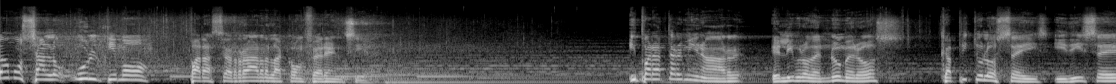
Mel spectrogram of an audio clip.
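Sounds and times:
speech: 0:00.0 - 0:04.2, 0:06.3 - 0:11.1
audience applause: 0:00.0 - 0:05.8.

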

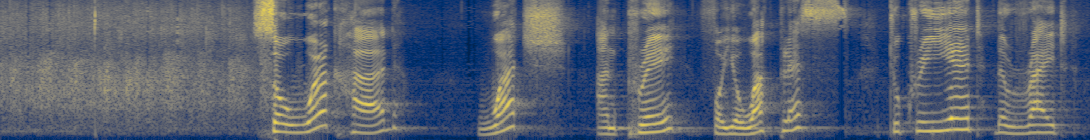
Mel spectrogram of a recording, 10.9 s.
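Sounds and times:
audience clapping: 0:00.0 - 0:03.0
speech: 0:02.6 - 0:04.1, 0:04.8 - 0:10.8.

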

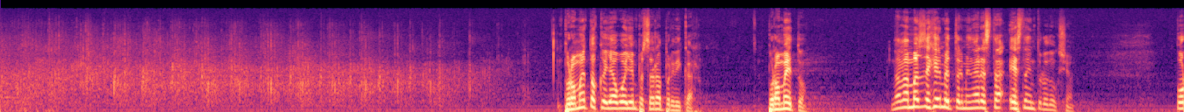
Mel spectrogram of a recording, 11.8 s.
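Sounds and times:
audience clapping loudly: 0:00.0 - 0:05.4
speech: 0:05.7 - 0:08.2, 0:08.9 - 0:11.0.

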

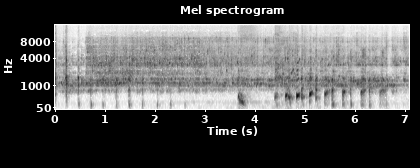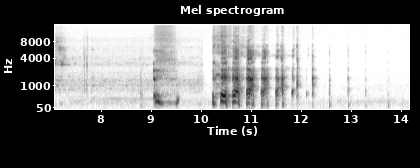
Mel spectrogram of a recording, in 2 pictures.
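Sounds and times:
laughter: 0:00.0 - 0:02.8, 0:03.7 - 0:06.8, 0:10.2 - 0:12.3
toilet flushing: 0:00.0 - 0:09.1.

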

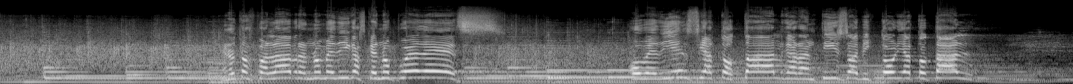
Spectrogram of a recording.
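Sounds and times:
audience applause: 0:00.0 - 0:08.6
speech: 0:02.3 - 0:05.2, 0:06.3 - 0:09.8.

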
